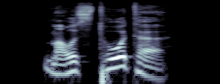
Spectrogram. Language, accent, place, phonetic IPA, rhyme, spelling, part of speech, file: German, Germany, Berlin, [ˌmaʊ̯sˈtoːtə], -oːtə, maustote, adjective, De-maustote.ogg
- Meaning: inflection of maustot: 1. strong/mixed nominative/accusative feminine singular 2. strong nominative/accusative plural 3. weak nominative all-gender singular 4. weak accusative feminine/neuter singular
